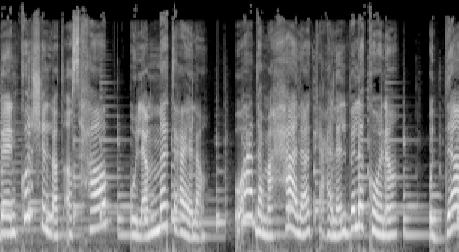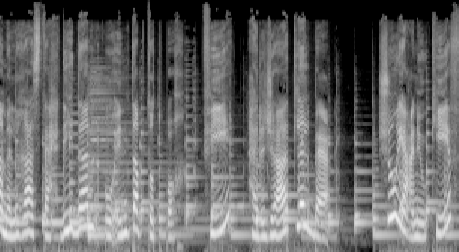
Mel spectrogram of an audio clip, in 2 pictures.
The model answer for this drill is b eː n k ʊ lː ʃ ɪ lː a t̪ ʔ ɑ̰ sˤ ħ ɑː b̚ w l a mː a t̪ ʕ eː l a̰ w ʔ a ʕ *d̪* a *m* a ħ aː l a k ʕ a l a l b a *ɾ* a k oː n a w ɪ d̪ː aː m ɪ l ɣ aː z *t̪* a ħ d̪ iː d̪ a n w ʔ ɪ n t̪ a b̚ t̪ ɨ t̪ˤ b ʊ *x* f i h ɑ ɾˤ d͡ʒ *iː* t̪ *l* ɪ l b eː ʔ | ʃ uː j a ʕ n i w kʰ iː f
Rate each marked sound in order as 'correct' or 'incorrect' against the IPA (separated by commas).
correct, correct, incorrect, correct, correct, incorrect, correct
